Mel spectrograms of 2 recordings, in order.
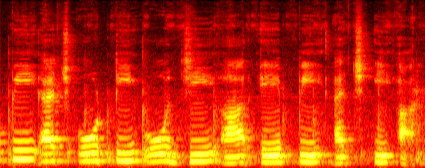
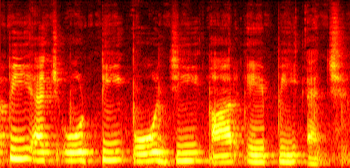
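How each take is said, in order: First: Slow, letter-by-letter spelling of the longer word. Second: Slow, letter-by-letter spelling. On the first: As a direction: spell each letter slowly to the end. (अक्षर-अक्षर धीरे-धीरे spelling) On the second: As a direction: spell each letter out slowly. (अक्षर-अक्षर धीरे-धीरे बोलना) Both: Shown as a demonstration. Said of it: "जैसे मैं आपसे कहूँ".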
